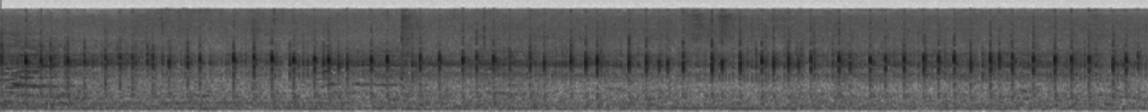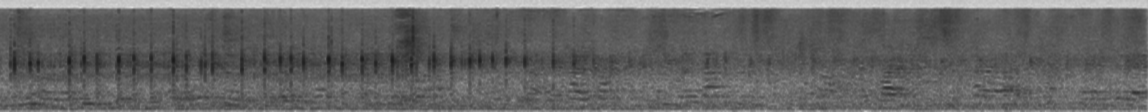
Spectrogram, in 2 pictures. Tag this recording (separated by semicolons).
iphone; noisy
